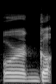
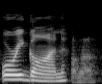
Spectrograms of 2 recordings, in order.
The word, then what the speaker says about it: Oregon: state of Oregon more importantly how do you pronounce the state of Oregon it's not oron it's not Oregon it's Oregon try it Oregon yeah it's beautiful it's not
